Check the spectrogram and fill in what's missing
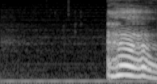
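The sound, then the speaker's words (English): After a moment of near silence, one short, strained cough bursts out from a person who has just inhaled water, raspy and voiced, its pitch sliding downward as it fades. “Excuse me, I just inhaled my water.”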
